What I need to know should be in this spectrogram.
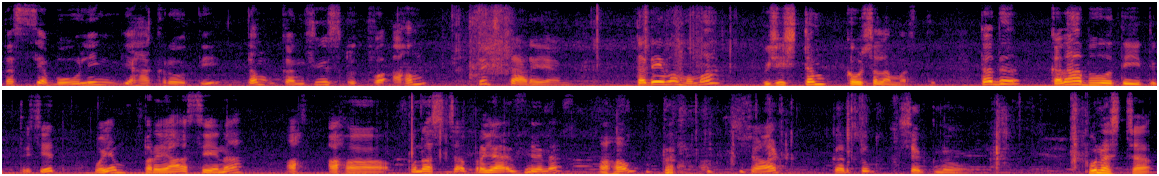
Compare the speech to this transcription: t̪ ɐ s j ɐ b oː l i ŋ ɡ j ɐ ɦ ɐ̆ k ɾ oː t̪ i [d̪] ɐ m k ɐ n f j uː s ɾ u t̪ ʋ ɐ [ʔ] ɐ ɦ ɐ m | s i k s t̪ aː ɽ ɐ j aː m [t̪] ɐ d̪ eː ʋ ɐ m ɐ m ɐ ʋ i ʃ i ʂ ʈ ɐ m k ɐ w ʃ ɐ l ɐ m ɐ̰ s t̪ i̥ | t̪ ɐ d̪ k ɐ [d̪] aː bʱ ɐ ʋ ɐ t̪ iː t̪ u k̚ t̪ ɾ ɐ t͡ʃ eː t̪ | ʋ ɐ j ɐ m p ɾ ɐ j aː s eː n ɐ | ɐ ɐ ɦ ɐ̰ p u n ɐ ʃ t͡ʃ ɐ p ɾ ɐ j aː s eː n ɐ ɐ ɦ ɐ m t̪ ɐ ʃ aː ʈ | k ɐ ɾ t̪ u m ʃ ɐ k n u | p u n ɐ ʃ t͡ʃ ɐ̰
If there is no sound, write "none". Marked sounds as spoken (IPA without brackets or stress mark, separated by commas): t̪, ʔ, t̪, d̪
